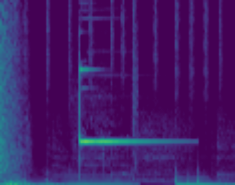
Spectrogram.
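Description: Logo sound effect: a short rush of noise, then a single bright chime ding about a second in that rings on steadily, over background music.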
